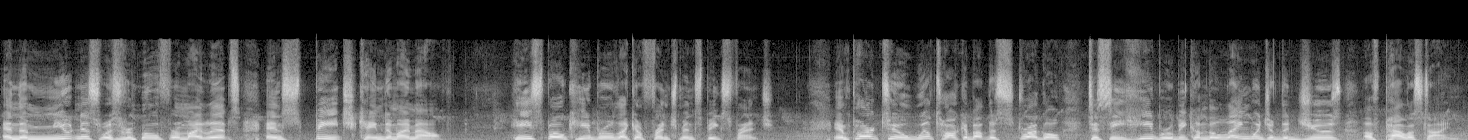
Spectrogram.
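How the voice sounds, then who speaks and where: A man's voice: sits high, lively intonation, unhurried, a little hiss or hum. A man hosting, presenting in an earnest, scripted storytelling way outdoors in a town street. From immigrant to Israel. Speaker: host.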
